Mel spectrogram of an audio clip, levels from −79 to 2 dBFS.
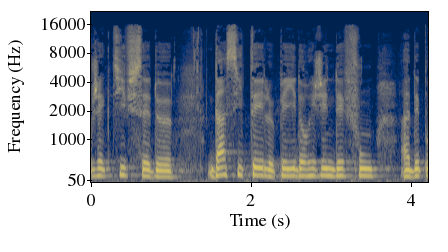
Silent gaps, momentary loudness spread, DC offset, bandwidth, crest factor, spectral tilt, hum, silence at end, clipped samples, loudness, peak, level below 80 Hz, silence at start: none; 6 LU; under 0.1%; 16.5 kHz; 16 dB; -4.5 dB/octave; none; 0 s; under 0.1%; -17 LUFS; -2 dBFS; -46 dBFS; 0 s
